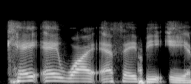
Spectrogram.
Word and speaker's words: kayfabe: And the original carnival term is K A Y F A B E. And I was going to pronounce that kayfabe. – Yes, you are right.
